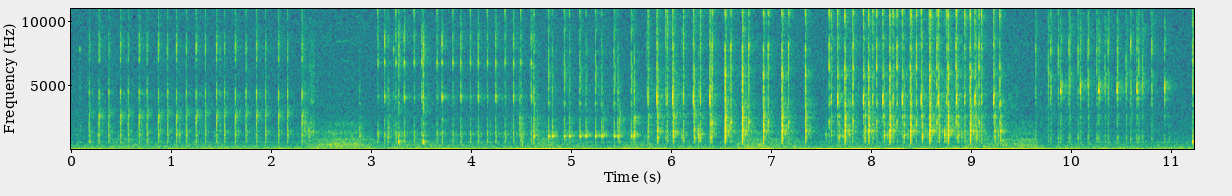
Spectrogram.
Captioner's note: mouse click noises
